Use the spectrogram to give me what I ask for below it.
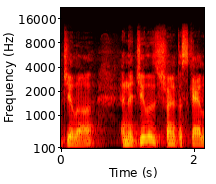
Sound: speaks foreign language

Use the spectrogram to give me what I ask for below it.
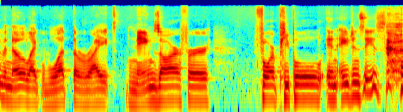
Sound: laughs

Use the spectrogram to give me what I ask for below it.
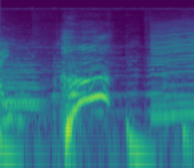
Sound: gasps

